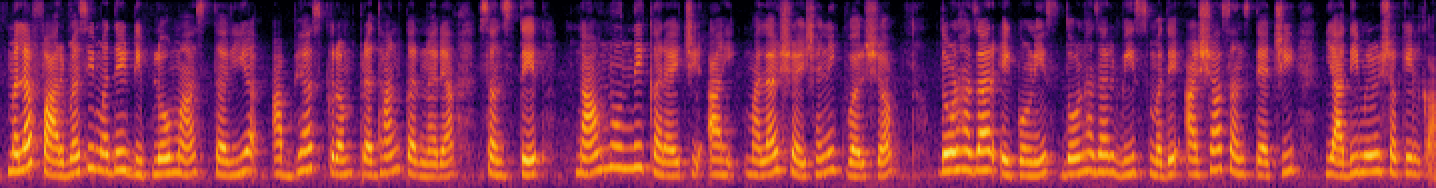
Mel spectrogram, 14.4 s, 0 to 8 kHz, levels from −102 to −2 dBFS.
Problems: background sounds at intervals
